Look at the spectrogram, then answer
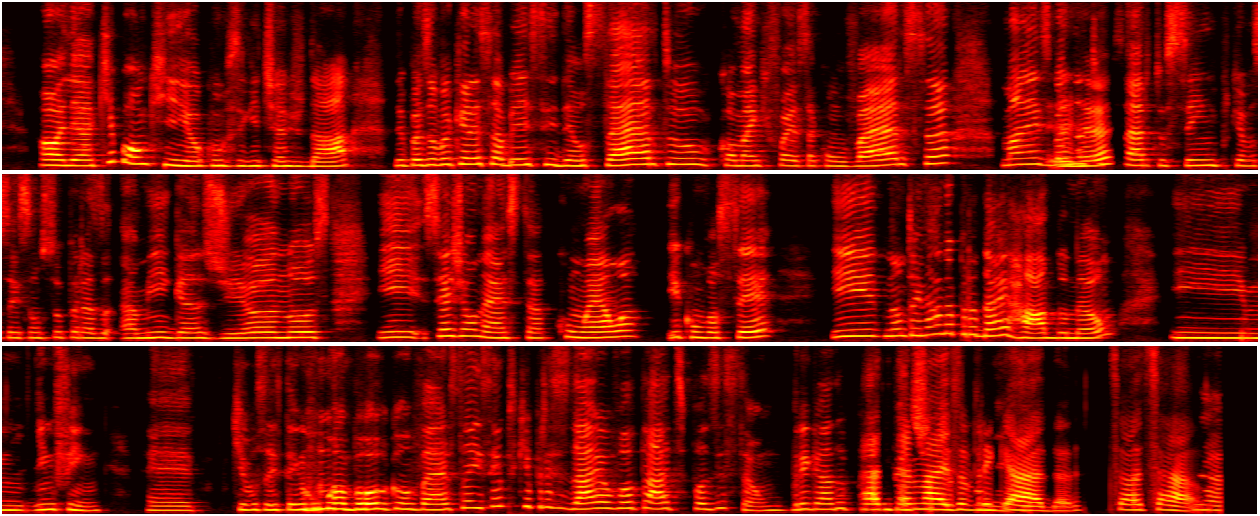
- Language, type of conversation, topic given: Portuguese, advice, Como posso aceitar quando uma amizade muda e sinto que estamos nos distanciando?
- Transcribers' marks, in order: tapping; other background noise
